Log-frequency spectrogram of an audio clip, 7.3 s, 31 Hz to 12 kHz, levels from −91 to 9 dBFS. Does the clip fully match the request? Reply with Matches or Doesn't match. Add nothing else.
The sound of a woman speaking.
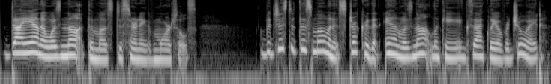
Matches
